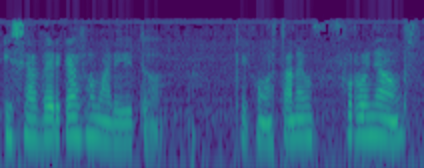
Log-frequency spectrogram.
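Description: A woman's voice: lowish voice, steady tone, fast, a little hiss or hum. A woman giving casual, teasing running commentary on a TV episode. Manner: chatty, teasing, laughs often.

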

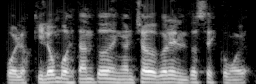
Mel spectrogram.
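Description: A man's voice: mid-range voice, little pitch movement, quick pace, dry recording, dull audio. A young man with a Rioplatense accent, chatting casually about a movie as podcast co-host, with many fillers and restarts, in a dry recording. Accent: Rioplatense Spanish. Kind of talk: casual film review chat.

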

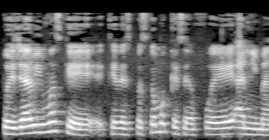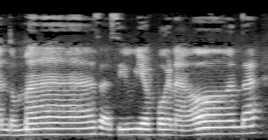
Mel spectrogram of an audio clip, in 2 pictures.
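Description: A man's voice: a little high, unhurried, fairly bright tone. Chatty young Mexican man rambling. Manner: rambling and chatty, full of fillers and asides. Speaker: vlogger. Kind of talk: casual storytelling.

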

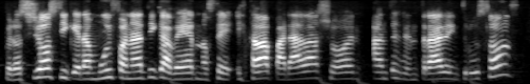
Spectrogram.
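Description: This is a young woman with a Tucumán accent, telling stories in a chatty, informal way. Her voice sits a little high, and the room is dry and close. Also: fairly quick, dry recording. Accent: Tucumán Argentine Spanish. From Tucumán, Argentina. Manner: chatty storyteller, lively and informal. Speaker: guest. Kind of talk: casual chat.

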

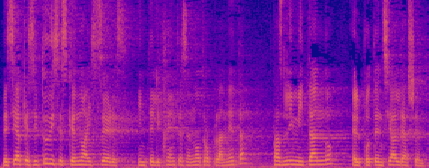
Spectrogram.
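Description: Male rabbi-teacher, high voice, storytelling lecture style, recorded in a reverberant hall. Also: steady tone, fairly quick, a little hiss or hum. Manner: storytelling, poses questions to the audience. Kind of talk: religious study lecture. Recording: echoey hall.

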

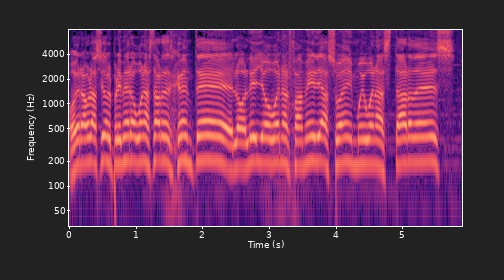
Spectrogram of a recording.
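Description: A man's voice: high-pitched, flat delivery, unhurried, music in the background. Chatty jokey man hosting. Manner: jokey, chatty, reads chat messages aloud. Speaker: podcast host. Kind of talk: live-stream chat greeting viewers.

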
